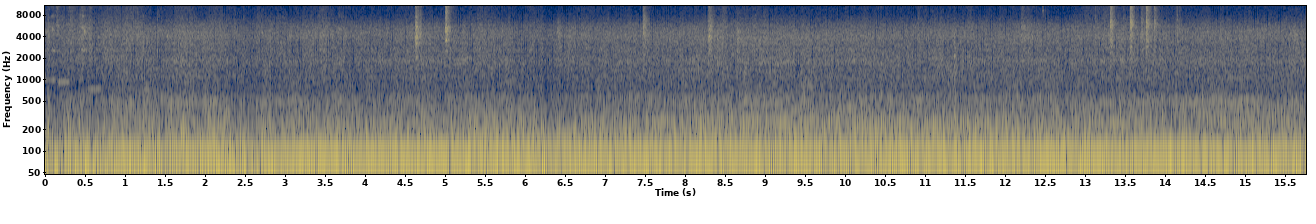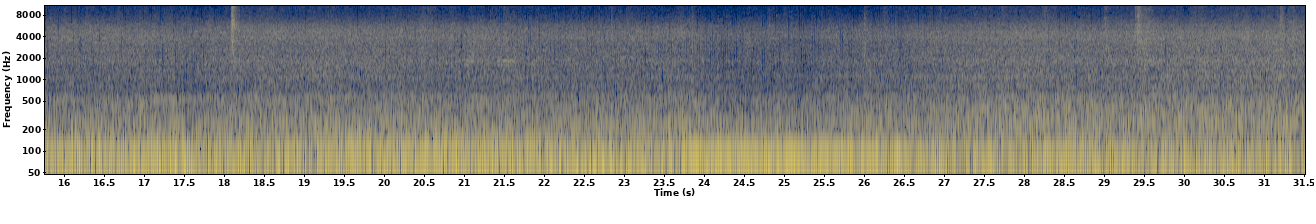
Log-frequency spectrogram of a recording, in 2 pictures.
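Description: Interior noise of a moving double-decker bus: a steady low engine rumble and road noise, the drone shifting slightly in pitch about two-thirds of the way through, with a few faint rattles.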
